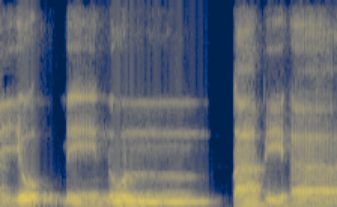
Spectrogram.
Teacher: nun tasdid bacaan gunnah dibaca mendengung, ditahan biar tampak mendengungnya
